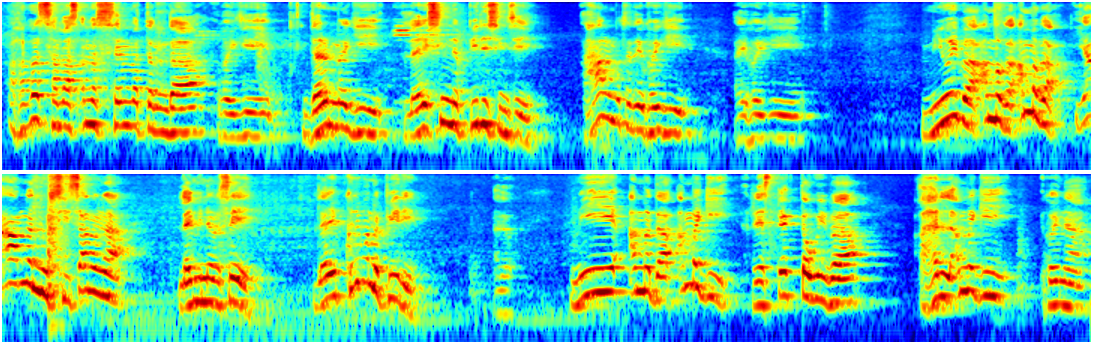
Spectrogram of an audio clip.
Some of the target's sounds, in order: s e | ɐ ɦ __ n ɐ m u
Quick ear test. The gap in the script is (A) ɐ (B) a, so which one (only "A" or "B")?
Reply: B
